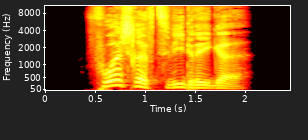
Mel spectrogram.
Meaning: inflection of vorschriftswidrig: 1. strong/mixed nominative/accusative feminine singular 2. strong nominative/accusative plural 3. weak nominative all-gender singular
- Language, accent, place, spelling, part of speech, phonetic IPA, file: German, Germany, Berlin, vorschriftswidrige, adjective, [ˈfoːɐ̯ʃʁɪft͡sˌviːdʁɪɡə], De-vorschriftswidrige.ogg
